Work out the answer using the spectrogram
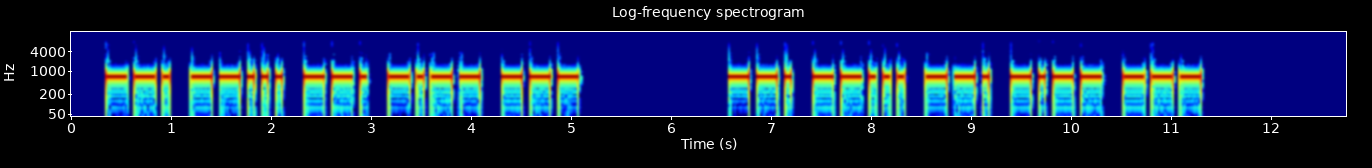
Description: Morse code, heard as a keyed tone, about 17 wpm, 700 Hz. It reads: G7GYO G7GYO
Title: DXCC-100 Call Signs - 5 Characters - Repeated 2x - 17wpm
